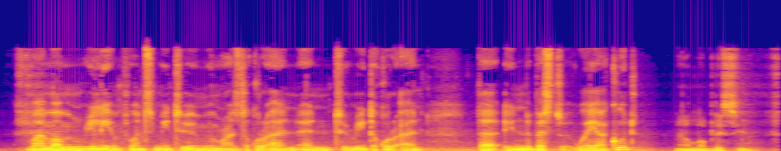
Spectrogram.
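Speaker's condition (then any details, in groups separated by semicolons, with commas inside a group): No condition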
